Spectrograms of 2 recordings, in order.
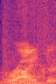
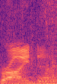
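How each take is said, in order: First: It is said with the final r pronounced. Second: It is said in a Boston accent, dropping the r.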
